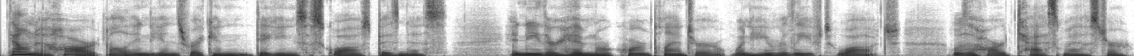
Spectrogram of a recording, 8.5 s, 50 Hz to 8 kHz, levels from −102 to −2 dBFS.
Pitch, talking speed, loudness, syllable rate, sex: 190 Hz, 170 wpm, -17 LUFS, 4.8 syllables/s, female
